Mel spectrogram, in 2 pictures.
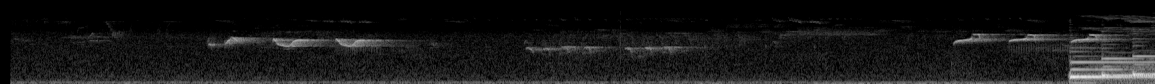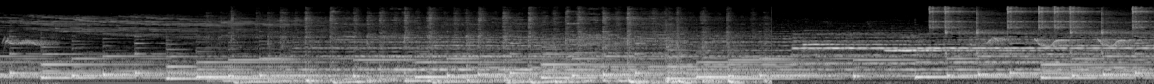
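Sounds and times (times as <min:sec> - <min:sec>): songbird whistling: 0:09.6 - 0:12.3, 0:18.2 - 0:23.0
loud music: 0:10.7 - 0:23.0.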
